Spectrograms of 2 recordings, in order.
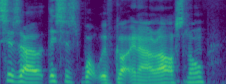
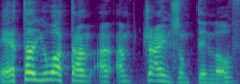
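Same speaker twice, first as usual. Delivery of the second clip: horrible put-on Portuguese accent; 3 semitones higher, 4 dB louder than usual. Imagining the words behind a saturday lineup change, in a put-on portuguese accent. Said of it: "That's that's my Portuguese accent".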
